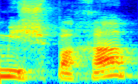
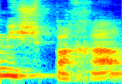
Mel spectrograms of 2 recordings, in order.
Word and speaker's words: משפחה: Par exemple, mishpacha, regardez ici, j'ai fait ça. C'est quoi les syllabes? C'est mish, pa, cha. On a 3 syllabes.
